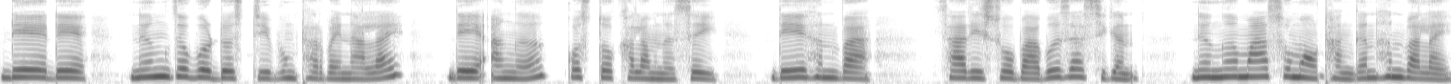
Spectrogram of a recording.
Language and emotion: Bodo, neutral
